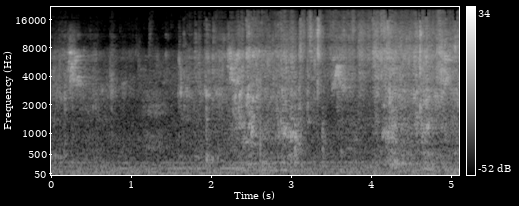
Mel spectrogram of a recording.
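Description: Water splashing and running steadily across a building floor being washed down, a continuous wet hiss and gush throughout, fairly close, with no clear talk.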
